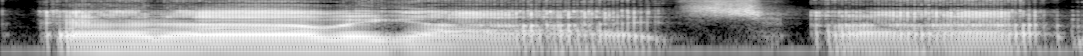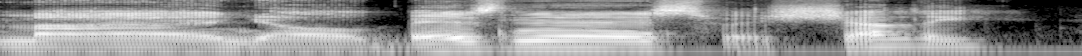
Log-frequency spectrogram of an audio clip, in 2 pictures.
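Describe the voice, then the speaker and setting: Room echo is audible as a man talks very slowly. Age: 40s. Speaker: watercolor painting instructor. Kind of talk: live-stream painting tutorial.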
